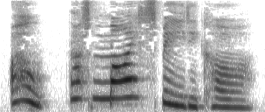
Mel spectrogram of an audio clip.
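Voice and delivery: high, slow, drawn-out objection; high-pitched possessive little kid; protesting child. Acted. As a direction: claim the toy like a small child. Bing sees his toy taken.

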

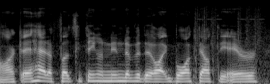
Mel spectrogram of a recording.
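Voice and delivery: ordinary delivery

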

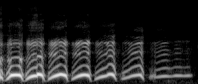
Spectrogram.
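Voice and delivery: long, high staccato cackle. Real, not acted. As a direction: cackle in a high rippling run. Bursts out laughing after teasing thanks.

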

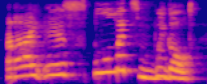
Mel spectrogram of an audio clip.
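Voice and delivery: high, very loud drawn-out yell; yelling giant. A narrator's reading. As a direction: yell it slowly at high pitch. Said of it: "yelled the child chewer".

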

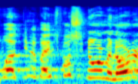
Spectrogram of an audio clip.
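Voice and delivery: laughing imitation of people objecting; mocking objector. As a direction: poke fun at the nitpickers. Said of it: "People are like".

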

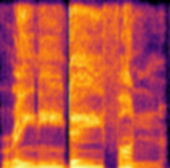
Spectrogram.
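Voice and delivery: slow announced chapter title; title read. A narrator's reading. Narrator announcing the chapter slowly.

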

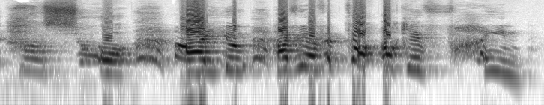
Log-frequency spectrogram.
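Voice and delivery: loud, slowed, sobbing demand; crying shout. Acted. Wife sobbing loudly at husband. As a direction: throw the question back in tears.

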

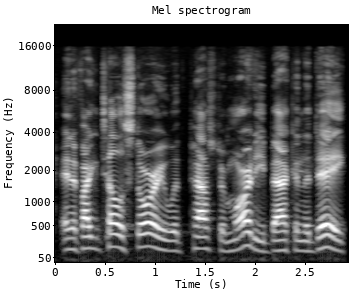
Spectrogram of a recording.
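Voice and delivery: ordinary talk, nothing marked

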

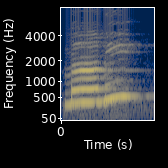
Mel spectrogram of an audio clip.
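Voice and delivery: high, rising little question; tentative child. A narrator's reading. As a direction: check timidly whether she is all right. Boy checks on squashed mother.

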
